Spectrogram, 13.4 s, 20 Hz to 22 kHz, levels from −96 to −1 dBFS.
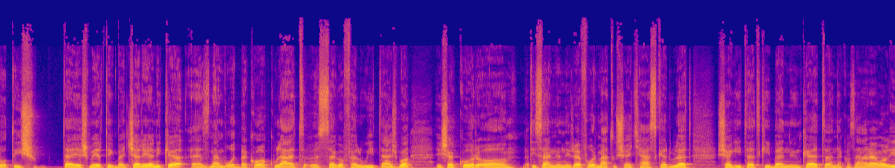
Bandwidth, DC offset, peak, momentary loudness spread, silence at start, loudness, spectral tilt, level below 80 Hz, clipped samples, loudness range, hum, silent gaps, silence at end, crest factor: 18.5 kHz; under 0.1%; -2 dBFS; 8 LU; 0 s; -17 LUFS; -6 dB/octave; -42 dBFS; under 0.1%; 2 LU; none; none; 0 s; 14 dB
